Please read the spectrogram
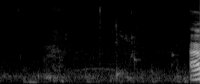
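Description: Faint wet squelching of a wooden spoon stirring thick, thickening soap batter in a plastic basin, as it is worked toward trace; a woman's voice starts up near the end.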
